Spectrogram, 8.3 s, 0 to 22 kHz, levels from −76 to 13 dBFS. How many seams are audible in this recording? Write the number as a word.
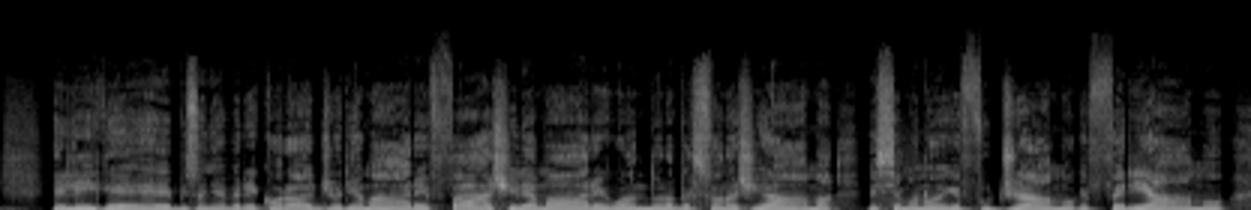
zero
